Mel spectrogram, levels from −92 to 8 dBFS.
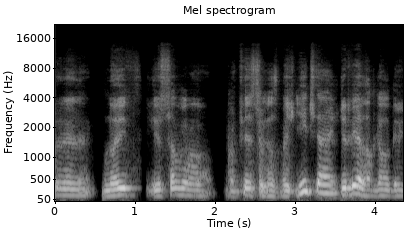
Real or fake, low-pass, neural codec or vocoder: fake; 14.4 kHz; codec, 44.1 kHz, 2.6 kbps, DAC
